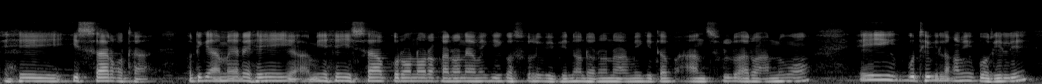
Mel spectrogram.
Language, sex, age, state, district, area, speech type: Assamese, male, 45-60, Assam, Barpeta, rural, spontaneous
